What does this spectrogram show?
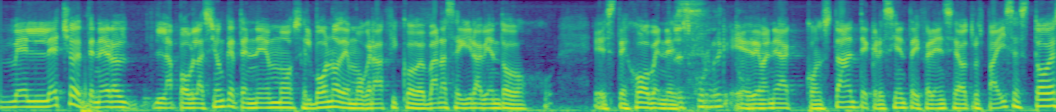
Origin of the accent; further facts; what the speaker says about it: Mexico; a diferencia de lo que a veces nosotros mismos como mexicanos vemos, de que tenemos muchos problemas en México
